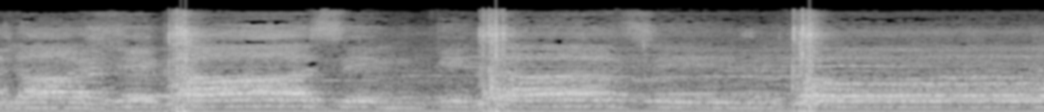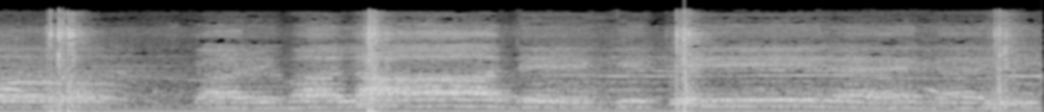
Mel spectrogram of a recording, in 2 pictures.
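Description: Men chanting a noha, a Shia lament, together, with sharp rhythmic hand strikes on the chest (matam) about every one and a half seconds.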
